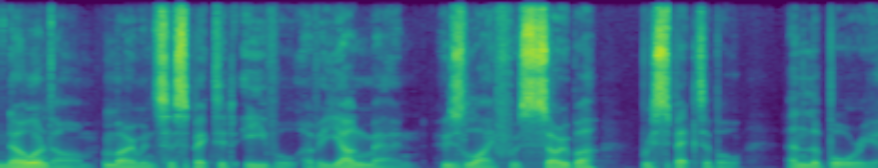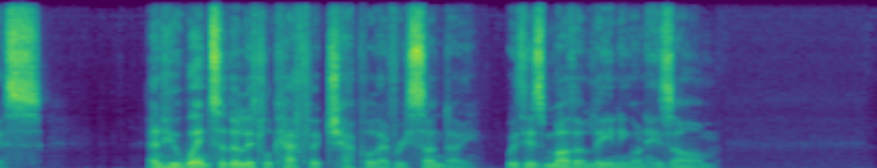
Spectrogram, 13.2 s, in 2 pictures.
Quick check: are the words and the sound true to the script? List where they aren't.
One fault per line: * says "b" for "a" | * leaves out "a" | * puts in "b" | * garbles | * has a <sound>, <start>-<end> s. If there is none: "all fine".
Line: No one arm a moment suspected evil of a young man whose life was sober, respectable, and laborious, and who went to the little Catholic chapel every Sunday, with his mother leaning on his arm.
all fine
